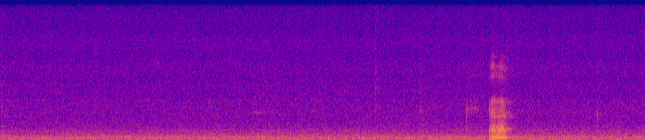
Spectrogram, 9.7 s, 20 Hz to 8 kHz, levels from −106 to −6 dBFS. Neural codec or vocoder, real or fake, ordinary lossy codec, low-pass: none; real; none; none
